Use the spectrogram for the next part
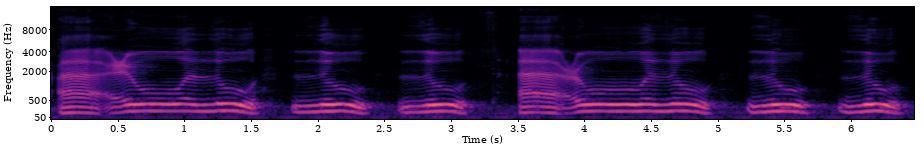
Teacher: huruf dalzal itu keluar dengan menempelkan ujung lidah kita ke Ujung dua gigi seri atas ya tanpa menebalkan hurufnya jadi rileks Santai juga pengucapannya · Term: huruf dzal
